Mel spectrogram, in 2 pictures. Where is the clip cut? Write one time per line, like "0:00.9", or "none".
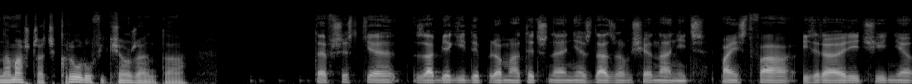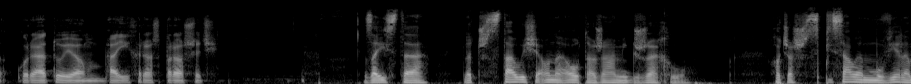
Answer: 0:10.2
0:13.6

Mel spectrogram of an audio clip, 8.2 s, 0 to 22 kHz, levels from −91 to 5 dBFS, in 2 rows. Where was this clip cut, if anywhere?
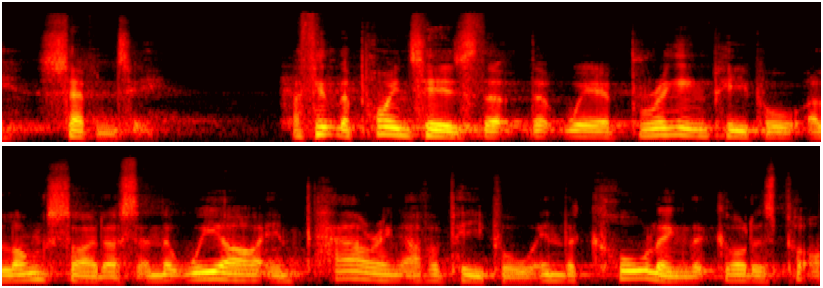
0:01.4

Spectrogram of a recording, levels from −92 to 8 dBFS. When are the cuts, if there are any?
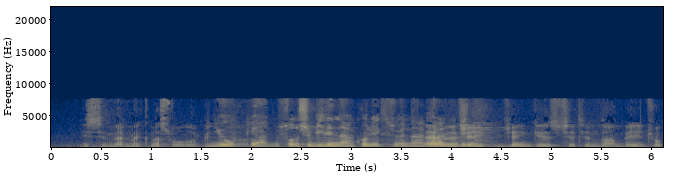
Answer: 0:04.1

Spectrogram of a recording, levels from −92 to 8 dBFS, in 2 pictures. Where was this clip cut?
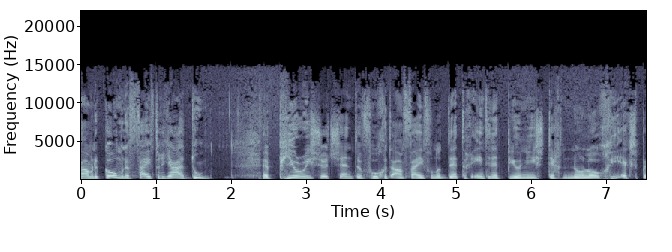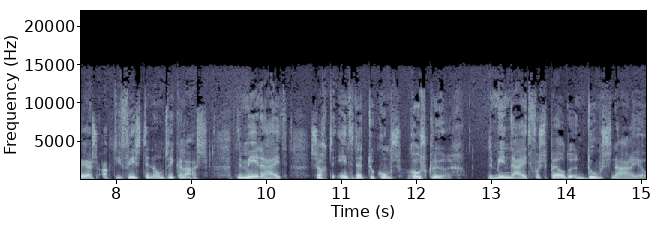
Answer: none

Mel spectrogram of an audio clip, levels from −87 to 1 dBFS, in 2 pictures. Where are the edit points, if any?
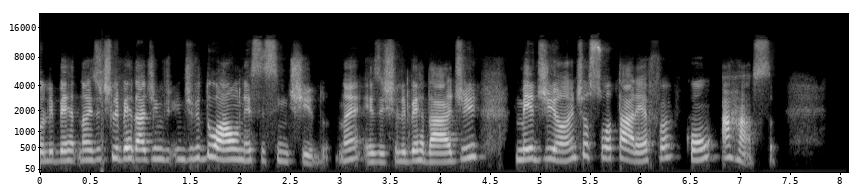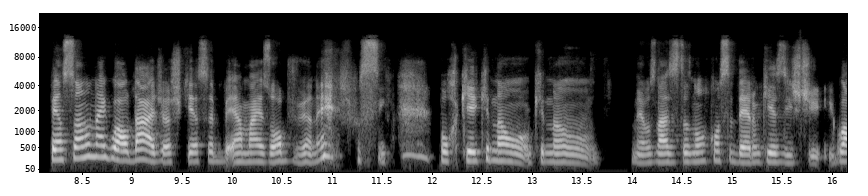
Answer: none

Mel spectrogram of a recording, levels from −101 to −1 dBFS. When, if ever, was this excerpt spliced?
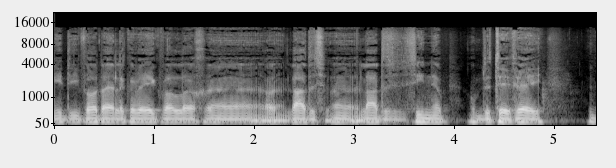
0:03.9

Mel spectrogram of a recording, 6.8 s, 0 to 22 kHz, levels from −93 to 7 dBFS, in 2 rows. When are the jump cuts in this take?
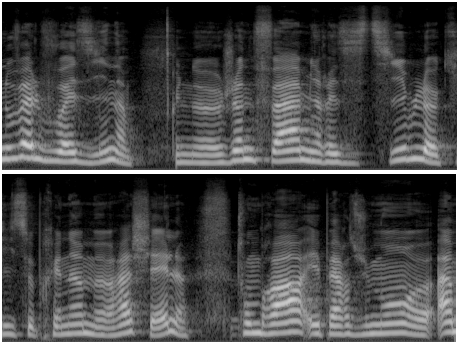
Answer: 0:01.3
0:05.1

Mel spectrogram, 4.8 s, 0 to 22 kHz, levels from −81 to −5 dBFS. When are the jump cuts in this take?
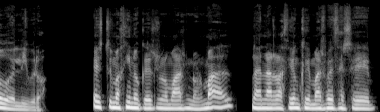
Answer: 0:01.0
0:03.0

